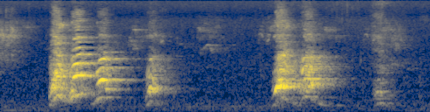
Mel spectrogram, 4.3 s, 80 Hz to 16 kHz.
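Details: Barking from a neighbour's dog, April 18, 2012, 11:31 AM, iPhone 4S recording: a rough triple yap followed by a single short bark, then after a gap another strong yap pair and a softer trailing bark.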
